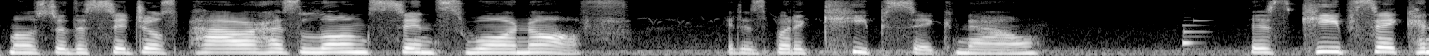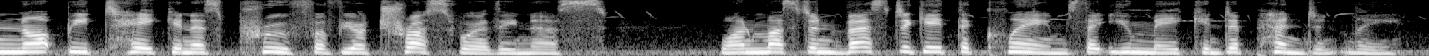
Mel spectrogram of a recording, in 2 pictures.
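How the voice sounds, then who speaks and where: A woman's voice: a little high, steady tone, unhurried, a little hiss or hum, natural voice. A woman voicing a proud, aloof, ancient adeptus in a fantasy video game, speaking in formal, archaic, imperious phrases. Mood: stern, grave. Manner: imperious, formal archaic diction, refers to self as one. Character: proud, aloof, ancient female adeptus spirit, haughty recluse.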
